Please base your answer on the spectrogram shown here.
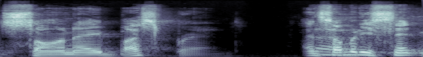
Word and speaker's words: Sanei: Am I saying your name right? Sane. Sane is good. Yes. Very good. Well done.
